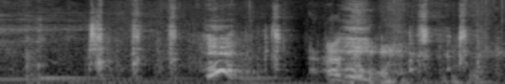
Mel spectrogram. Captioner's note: chortling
